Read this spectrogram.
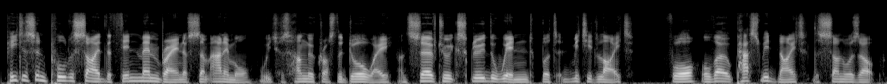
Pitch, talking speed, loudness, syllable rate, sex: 125 Hz, 210 wpm, -20 LUFS, 6.0 syllables/s, male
